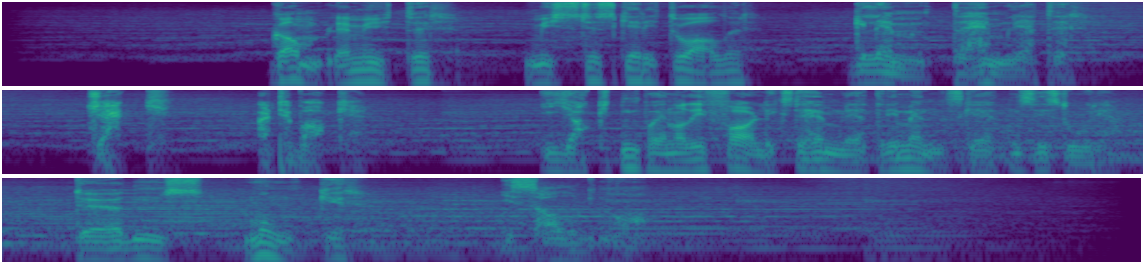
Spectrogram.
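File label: no movie trailer, Norwegian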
